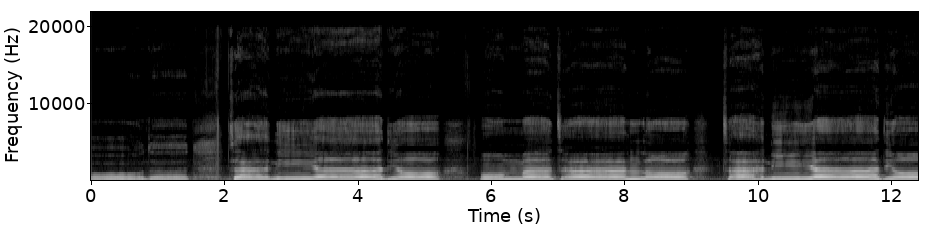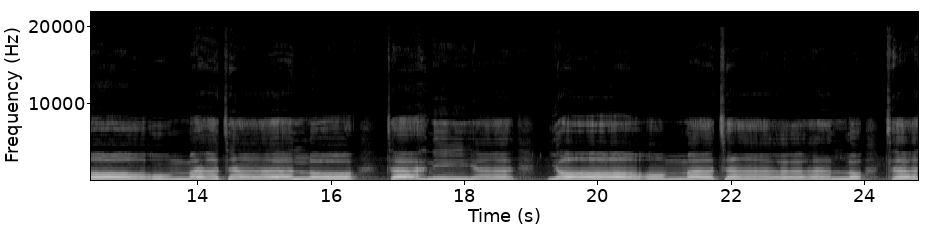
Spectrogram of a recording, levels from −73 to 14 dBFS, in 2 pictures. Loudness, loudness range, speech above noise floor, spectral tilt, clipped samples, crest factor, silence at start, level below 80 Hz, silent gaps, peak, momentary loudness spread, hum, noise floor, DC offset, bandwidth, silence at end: -17 LUFS; 4 LU; 26 dB; -7 dB/octave; under 0.1%; 16 dB; 0 s; -46 dBFS; none; 0 dBFS; 9 LU; none; -42 dBFS; under 0.1%; 16.5 kHz; 0 s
